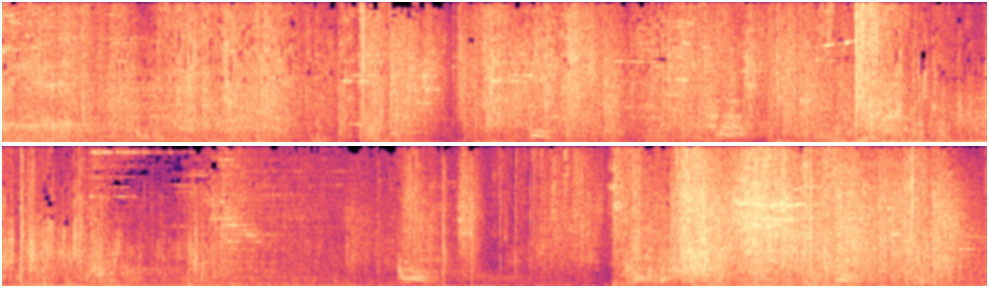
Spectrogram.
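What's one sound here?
Magic blasts and weapon strikes crackle and clash in a fast battle.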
